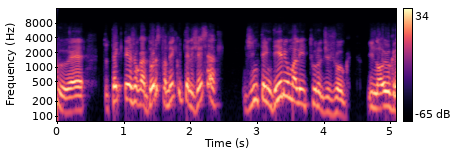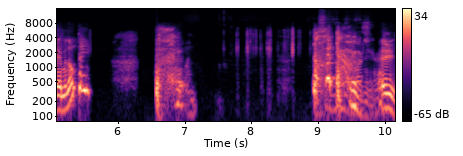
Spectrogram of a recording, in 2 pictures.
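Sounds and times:
speech: 0:00.1 - 0:05.7, 0:06.6 - 0:07.2, 0:09.0 - 0:10.1
heavy coughing fit with rasping coughs: 0:06.6 - 0:07.2, 0:08.9 - 0:09.9.

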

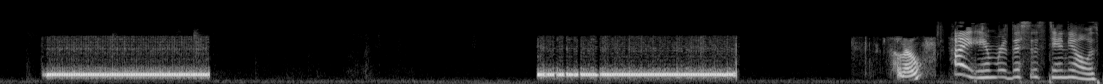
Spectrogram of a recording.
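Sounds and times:
faint low hum: 0:00.0 - 0:11.0
telephone line tone buzzing: 0:00.4 - 0:02.2, 0:05.4 - 0:07.4
speech: 0:09.9 - 0:11.0.

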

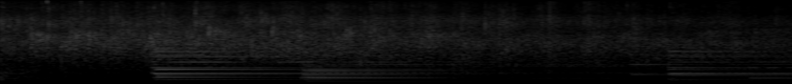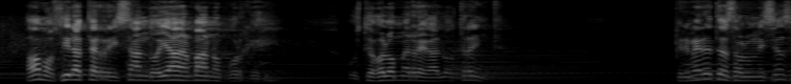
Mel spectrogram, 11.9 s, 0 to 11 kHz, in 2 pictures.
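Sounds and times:
audience clapping loudly: 0:00.0 - 0:07.1
speech: 0:06.2 - 0:09.8, 0:11.0 - 0:11.8.

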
